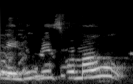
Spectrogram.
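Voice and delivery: high, put-upon whine; imitating herself, high and weary; exasperated quote. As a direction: moan it like you're fed up with remote work. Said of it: "I just be like".

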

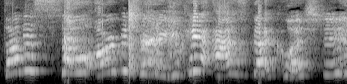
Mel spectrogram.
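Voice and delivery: loud, high laughing protest; indignant outburst. Real, not acted. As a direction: exclaim in mock outrage. Protesting a silly question.

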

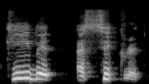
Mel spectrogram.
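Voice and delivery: very slow, every word drawn out; slow model phrase. Shown as a demonstration. Teacher introducing a new phrase, very slow. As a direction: spell the phrase out for the class. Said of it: "كل ما تريد أن تقول".

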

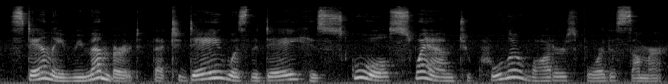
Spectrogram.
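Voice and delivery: usual speaking voice

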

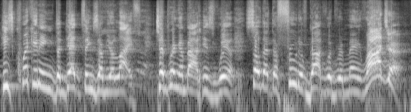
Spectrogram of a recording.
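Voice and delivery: loud, fervent calling out over each person; prophetic declaration. Real, not acted. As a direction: declare it over them with fire. Prophesying over congregation members.

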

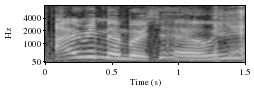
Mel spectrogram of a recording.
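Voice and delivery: slow, high silly horse voice; Sally voice. Retold or imitated. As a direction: mimic a dopey horse. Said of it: "That's how Sally, that's how Sally talked".

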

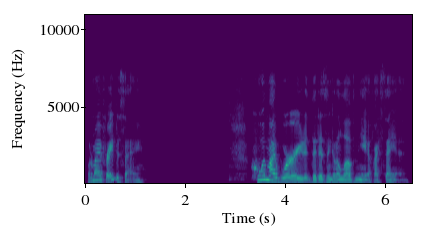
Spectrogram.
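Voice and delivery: ordinary talk

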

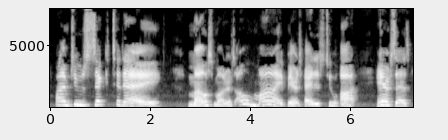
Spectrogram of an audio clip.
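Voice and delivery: lilting storybook read-aloud; gentle bedtime picture-book reading; reading to children. A narrator's reading. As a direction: read it slowly to little ones.

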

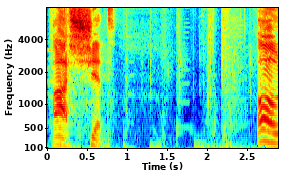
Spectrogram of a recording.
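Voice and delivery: normal talking voice

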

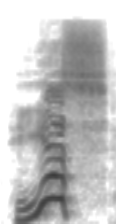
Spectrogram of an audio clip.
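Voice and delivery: high, loud imitation; hammed-up jumpy exclamation; mock excited yelp. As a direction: yelp it out suddenly. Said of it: "And Dorit's like".

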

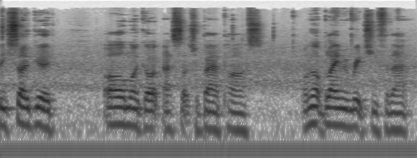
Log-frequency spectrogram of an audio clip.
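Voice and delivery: usual speaking voice

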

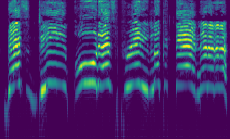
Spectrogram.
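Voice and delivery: high, mock-childish oohing at the view; kids oohing. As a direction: imitate the kids gasping in wonder, way up high. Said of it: "kids in the back talking about".

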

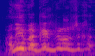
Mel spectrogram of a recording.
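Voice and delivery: high, loud incredulous question; indignant disbelief. Acted. Haman told to beg forgiveness, high indignant outburst. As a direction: throw it back outraged and high. Haman scorns advice to apologize.

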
